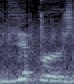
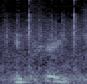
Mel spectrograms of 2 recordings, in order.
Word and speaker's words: Ypres: battle of Yippers. It's actually how you pronounce that, people. It's weird. I thought it was Ypres.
